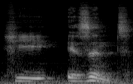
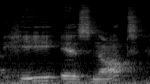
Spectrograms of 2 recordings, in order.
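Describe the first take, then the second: First: The last two words join into one word. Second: All three words are said in full.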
